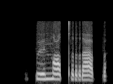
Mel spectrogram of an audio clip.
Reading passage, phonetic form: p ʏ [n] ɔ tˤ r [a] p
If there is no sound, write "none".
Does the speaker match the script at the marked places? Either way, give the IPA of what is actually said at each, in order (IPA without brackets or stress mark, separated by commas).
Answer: n, a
